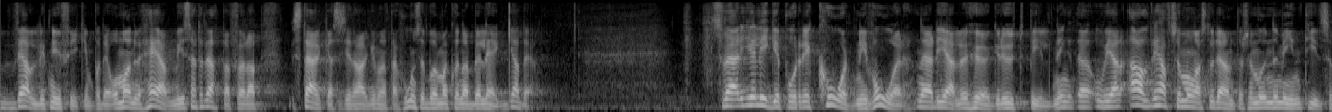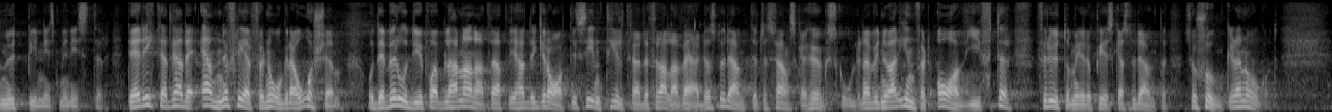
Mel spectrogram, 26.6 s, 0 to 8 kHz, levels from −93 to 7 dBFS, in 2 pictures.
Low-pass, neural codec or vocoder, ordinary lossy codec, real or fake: 7.2 kHz; vocoder, 44.1 kHz, 80 mel bands, Vocos; none; fake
